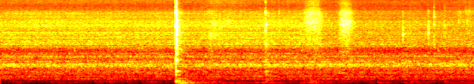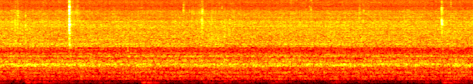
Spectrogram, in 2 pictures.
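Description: Pliers working safety wire on a carburetor: a sharp metal click about two and a half seconds in, then lighter clicks and ticks, over a steady rushing background noise.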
